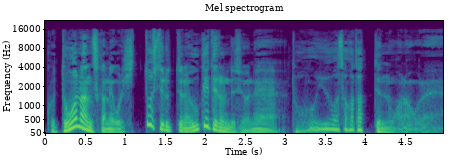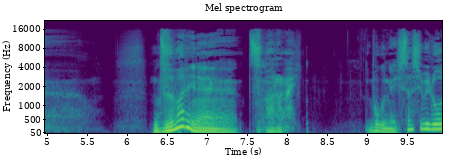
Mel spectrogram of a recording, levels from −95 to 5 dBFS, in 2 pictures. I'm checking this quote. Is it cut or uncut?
cut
